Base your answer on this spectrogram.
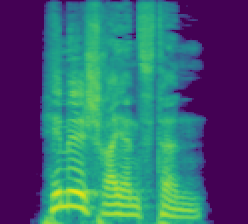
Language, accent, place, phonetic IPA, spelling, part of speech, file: German, Germany, Berlin, [ˈhɪml̩ˌʃʁaɪ̯ənt͡stn̩], himmelschreiendsten, adjective, De-himmelschreiendsten.ogg
- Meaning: 1. superlative degree of himmelschreiend 2. inflection of himmelschreiend: strong genitive masculine/neuter singular superlative degree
